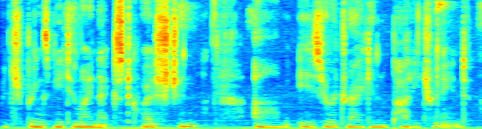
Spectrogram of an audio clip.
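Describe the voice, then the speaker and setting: A woman speaking in a soft, breathy near-whisper, playing a courteous, patient office manager in a gentle ASMR roleplay. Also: low voice, steady tone, a little slow, background noise. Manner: gentle, polite, reassuring clerical patter.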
